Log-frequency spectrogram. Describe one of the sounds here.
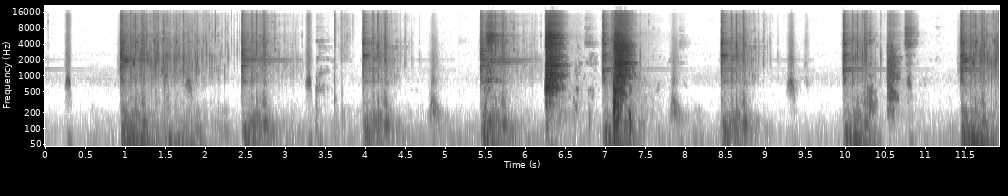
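A pickaxe strikes stone again and again with heavy, crunching blows.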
